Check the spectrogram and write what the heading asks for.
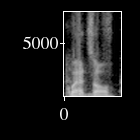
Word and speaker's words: Quetzal: Quetzal. Like pretzel? Quetzal.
